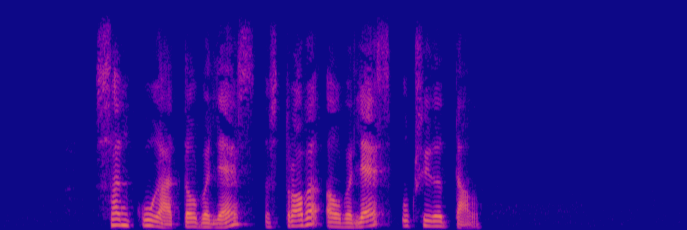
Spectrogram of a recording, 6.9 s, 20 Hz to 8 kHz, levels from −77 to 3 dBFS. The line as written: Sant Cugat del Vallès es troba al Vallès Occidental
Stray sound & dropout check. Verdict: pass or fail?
pass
